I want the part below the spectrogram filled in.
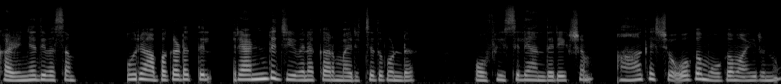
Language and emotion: Malayalam, sad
